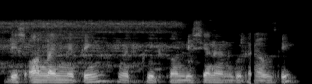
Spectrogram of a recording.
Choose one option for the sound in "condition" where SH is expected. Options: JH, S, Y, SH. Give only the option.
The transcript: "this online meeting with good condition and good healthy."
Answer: S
